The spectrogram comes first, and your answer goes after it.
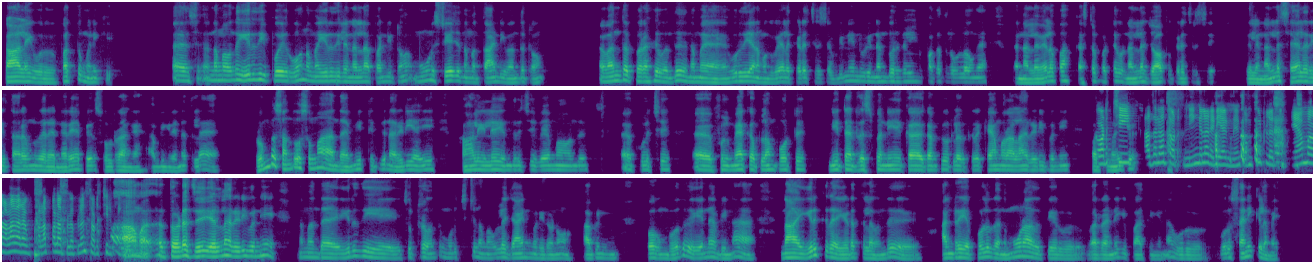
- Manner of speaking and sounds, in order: in English: "ஸ்டேஜ்"; in English: "ஃபுல் மேக்கப்லாம்"; laugh; grunt
- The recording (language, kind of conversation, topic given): Tamil, podcast, ஒரு பெரிய வாய்ப்பை தவறவிட்ட அனுபவத்தை பகிரலாமா?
